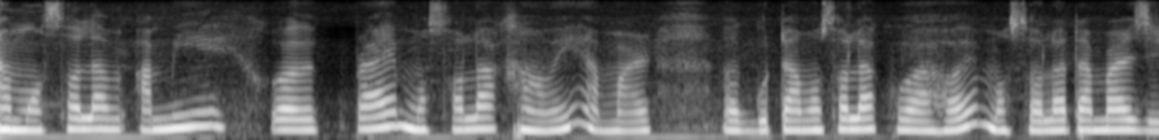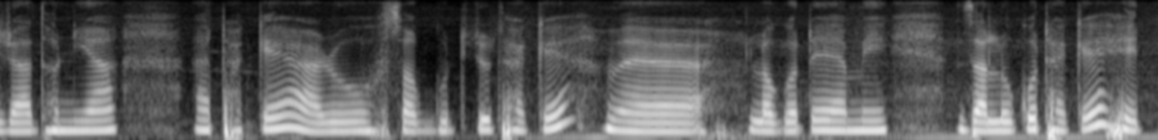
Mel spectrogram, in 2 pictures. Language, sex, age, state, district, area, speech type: Assamese, female, 45-60, Assam, Dibrugarh, rural, spontaneous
